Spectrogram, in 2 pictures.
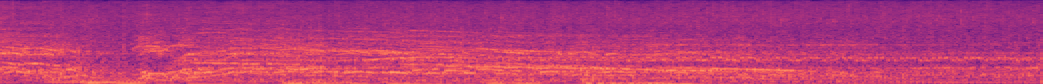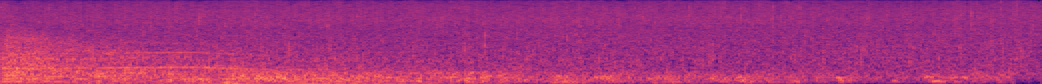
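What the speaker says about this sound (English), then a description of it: "Is it raining in there? It's raining out here too." Cartoon sound effect of a rainstorm: loud cracks of thunder with long rolling rumbles over a steady hiss of rain, two big strikes and then a gradual fade.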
